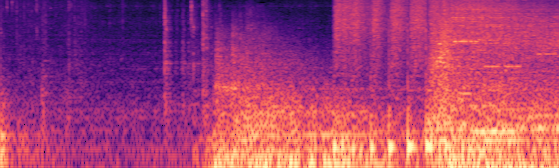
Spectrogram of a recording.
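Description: A heavy lever clunks as it is pulled.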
